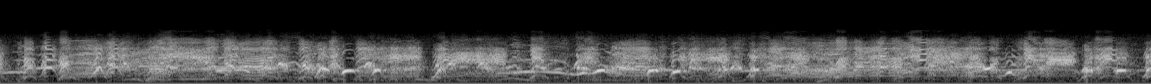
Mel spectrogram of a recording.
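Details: Four-dog team of Siberian Huskies waiting at the start line of the 2008 NSW Siberian Husky Club Sled Dog Shield at Grabine Lakeside Park: continuous chorus of eager yelping, barking and wavering howl-like cries from many dogs.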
